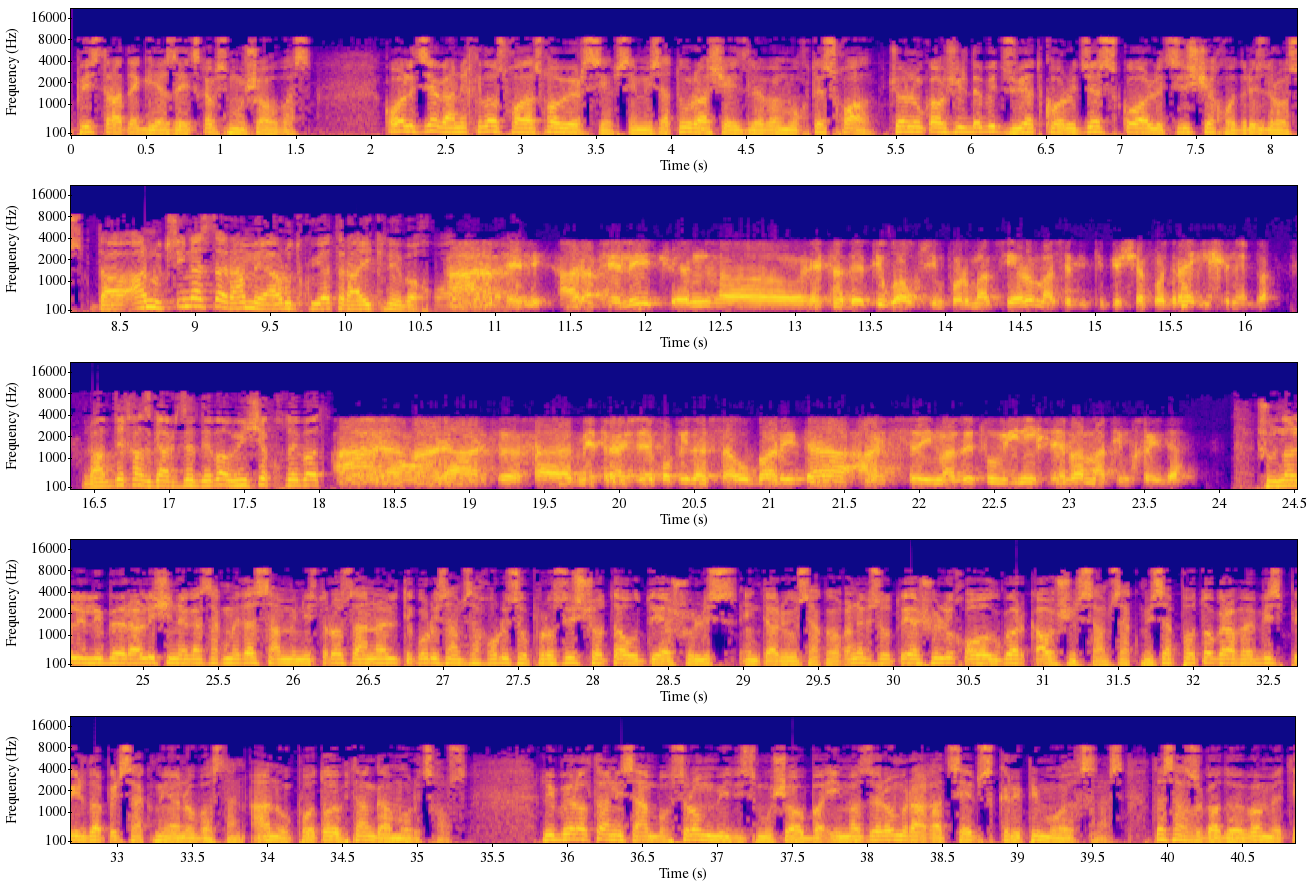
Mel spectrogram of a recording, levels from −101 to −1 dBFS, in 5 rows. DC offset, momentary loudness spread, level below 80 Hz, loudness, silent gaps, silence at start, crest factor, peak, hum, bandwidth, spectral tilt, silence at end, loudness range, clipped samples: under 0.1%; 4 LU; -34 dBFS; -13 LUFS; none; 0.05 s; 12 dB; 0 dBFS; none; 8.8 kHz; -5 dB/octave; 0 s; 2 LU; under 0.1%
